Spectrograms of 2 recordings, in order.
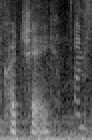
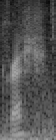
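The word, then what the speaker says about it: crèche: captain of the githyanki crochet um it's pronounced Crush crochet if you press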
